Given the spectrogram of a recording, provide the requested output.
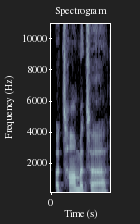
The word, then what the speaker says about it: Automata: I'm going to just say it. It's pronounced automata.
